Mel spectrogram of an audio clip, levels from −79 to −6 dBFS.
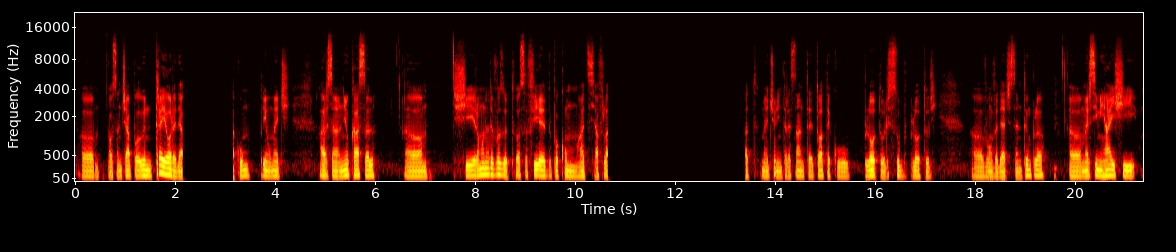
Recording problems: audio cutting out; at 2 s for 1 s and at 11 s for 3 s

